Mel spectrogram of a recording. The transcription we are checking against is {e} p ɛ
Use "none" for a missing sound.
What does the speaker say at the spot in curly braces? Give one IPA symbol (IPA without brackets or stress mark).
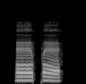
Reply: ɛ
